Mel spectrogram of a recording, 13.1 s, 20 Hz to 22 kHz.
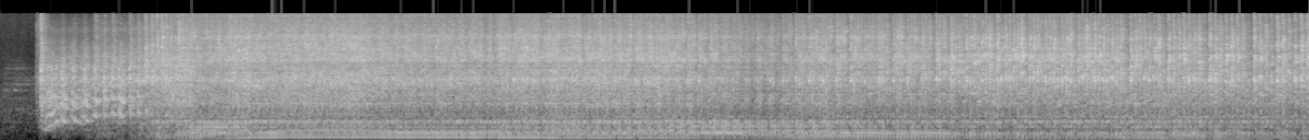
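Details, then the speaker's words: Renault Trafic van, revived after 23 years, on a makeshift leaky exhaust with no radiator fitted, awaiting a new water pump: catches at once and settles into a deep, loud, steady low rumble, not shrill; the exhaust is left as is for now. "Je vais le laisser comme ça pour le moment uniquement parce que en fait le son il est grave, c'est un son un son grave, c'est pas un son strident."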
